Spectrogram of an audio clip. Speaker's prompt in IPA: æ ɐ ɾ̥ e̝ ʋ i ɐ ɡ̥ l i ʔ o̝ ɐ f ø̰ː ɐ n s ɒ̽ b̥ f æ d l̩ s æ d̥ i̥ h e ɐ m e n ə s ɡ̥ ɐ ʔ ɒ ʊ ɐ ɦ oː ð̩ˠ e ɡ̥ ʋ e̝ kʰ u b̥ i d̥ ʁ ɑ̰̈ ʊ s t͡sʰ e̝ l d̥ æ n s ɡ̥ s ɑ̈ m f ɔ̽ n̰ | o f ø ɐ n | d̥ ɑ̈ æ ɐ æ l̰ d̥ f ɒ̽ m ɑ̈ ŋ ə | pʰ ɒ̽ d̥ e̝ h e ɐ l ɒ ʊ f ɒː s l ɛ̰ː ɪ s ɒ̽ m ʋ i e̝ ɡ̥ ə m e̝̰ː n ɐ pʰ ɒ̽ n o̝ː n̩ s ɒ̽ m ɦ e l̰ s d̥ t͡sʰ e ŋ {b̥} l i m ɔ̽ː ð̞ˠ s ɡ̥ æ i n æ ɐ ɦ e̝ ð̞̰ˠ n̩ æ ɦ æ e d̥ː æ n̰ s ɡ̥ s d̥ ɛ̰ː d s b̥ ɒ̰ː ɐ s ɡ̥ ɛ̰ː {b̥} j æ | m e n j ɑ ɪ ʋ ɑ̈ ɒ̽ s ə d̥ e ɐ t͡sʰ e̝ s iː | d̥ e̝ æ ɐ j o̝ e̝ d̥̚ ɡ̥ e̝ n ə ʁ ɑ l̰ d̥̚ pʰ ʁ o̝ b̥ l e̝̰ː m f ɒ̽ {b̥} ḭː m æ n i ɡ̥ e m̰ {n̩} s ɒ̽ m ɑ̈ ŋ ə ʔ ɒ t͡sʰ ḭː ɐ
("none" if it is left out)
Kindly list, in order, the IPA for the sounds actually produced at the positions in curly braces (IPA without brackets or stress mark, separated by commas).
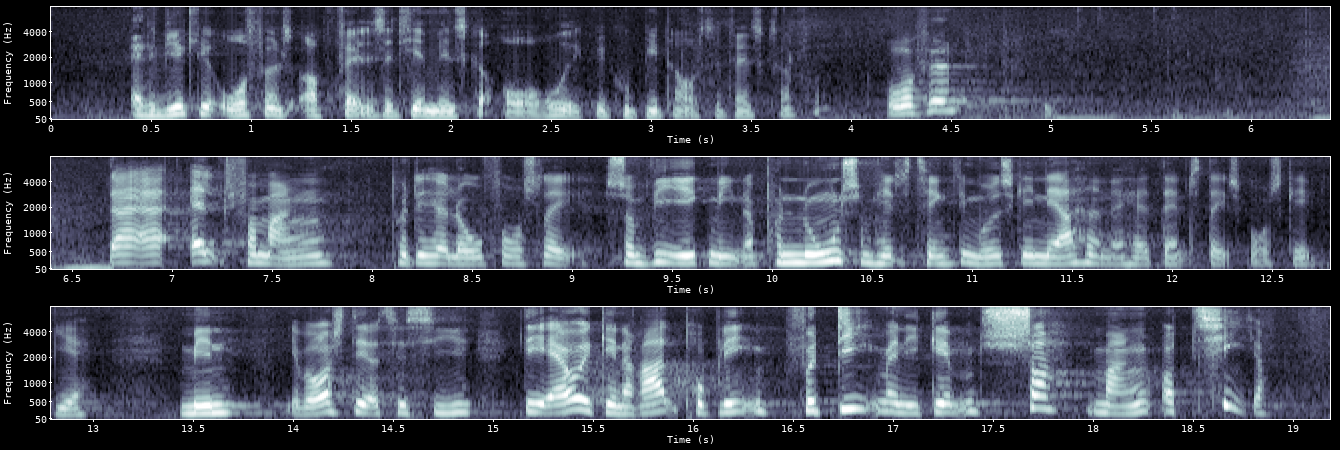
ɡ̥, b̥, d̥, m̩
